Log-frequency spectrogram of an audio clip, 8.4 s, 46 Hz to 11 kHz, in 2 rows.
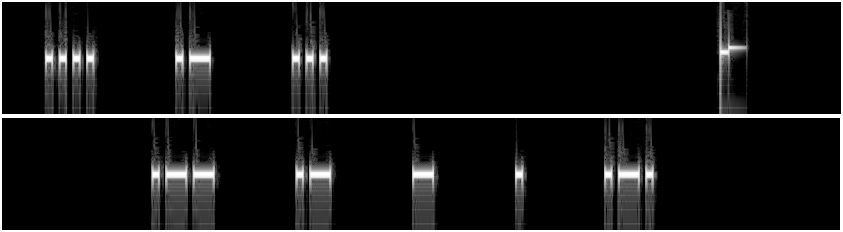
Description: Morse code, heard as a keyed tone, about 36 wpm, spaced as for 16 wpm, 700 Hz. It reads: HAS WATER
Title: 4x Character Spacing - Top 100 Words - 35wpm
